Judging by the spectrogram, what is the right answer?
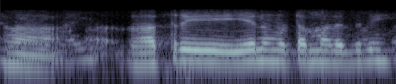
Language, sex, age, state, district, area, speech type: Kannada, male, 18-30, Karnataka, Koppal, rural, conversation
